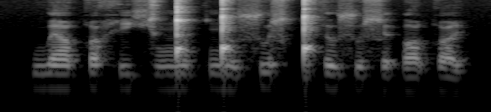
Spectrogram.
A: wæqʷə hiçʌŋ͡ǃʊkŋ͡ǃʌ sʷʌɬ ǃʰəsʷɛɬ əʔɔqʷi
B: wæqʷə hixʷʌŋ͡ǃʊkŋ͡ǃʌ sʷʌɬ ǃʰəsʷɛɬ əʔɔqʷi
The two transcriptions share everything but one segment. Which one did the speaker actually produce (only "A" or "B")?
A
